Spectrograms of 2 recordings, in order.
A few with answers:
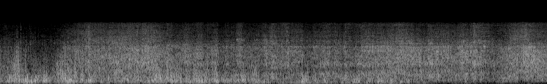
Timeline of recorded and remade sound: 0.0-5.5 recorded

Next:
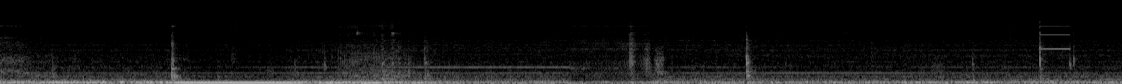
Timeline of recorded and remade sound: 0.0-5.7 recorded; 5.7-6.5 remade; 6.5-11.2 recorded

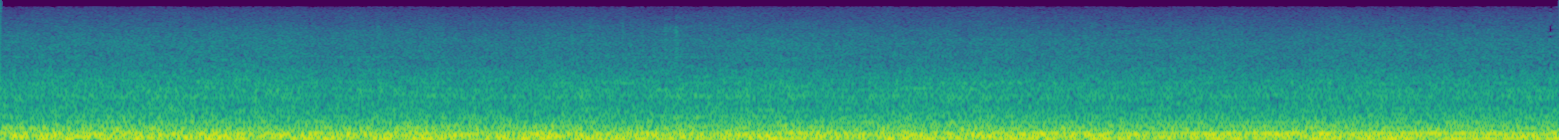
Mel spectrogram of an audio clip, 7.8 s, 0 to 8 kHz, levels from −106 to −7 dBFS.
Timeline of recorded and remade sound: 0.0-1.2 recorded; 1.2-5.0 remade; 5.0-5.9 recorded; 5.9-6.8 remade; 6.8-7.8 recorded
